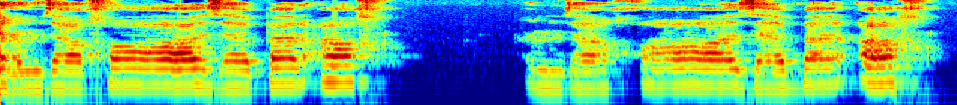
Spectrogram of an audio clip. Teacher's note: حلق کے شروع سے جی خا ادا ہوتی ہے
